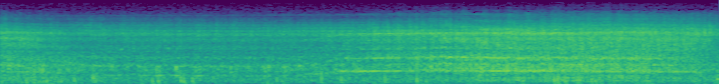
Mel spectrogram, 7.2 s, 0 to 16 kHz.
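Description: The electric motor and propeller of a Black Jack 26 RC speedboat on a 6-cell LiPo whining steadily at speed, over the hiss of its spray. The whine fades a little in the first couple of seconds and swells again around the middle as the boat comes closer.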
